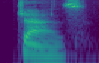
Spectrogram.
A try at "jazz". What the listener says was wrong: Khi cô lại nghe thành âm, cô lại đọc nhầm nên âm A dài. Jazz, jazz.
